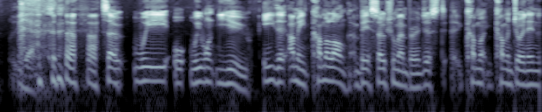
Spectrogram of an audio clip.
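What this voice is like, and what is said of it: Usual voice. Nothing is said of it.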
